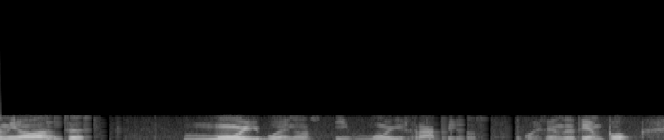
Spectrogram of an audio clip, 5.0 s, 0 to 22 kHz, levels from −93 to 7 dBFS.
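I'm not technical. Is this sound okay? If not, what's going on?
No. Packet loss with pitch repetition, 0.32–0.92 s and 3.22–3.86 s: small pieces went missing, and each gap was patched by repeating the last stretch of voice, sounding briefly buzzy and held.

Automatic gain rising, 2.0–4.63 s: the talker moved away around 2 s, so the system gradually turned its volume up, making voice and background swell together.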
